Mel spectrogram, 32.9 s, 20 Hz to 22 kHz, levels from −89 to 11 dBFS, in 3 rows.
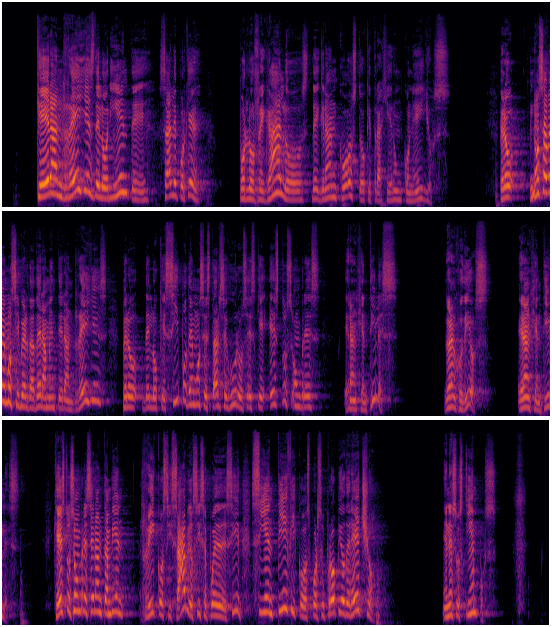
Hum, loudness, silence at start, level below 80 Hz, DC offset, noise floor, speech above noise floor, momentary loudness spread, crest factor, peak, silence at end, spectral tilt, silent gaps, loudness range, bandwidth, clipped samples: none; -27 LUFS; 0.7 s; -74 dBFS; under 0.1%; under -90 dBFS; over 62 dB; 16 LU; 24 dB; -4 dBFS; 0.5 s; -2.5 dB/octave; none; 9 LU; 18 kHz; under 0.1%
